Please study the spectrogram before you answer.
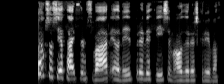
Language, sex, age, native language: Icelandic, female, 50-59, Icelandic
